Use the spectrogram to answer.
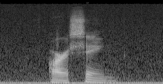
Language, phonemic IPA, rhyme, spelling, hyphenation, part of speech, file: Dutch, /ɑrˈseːn/, -eːn, arseen, ar‧seen, noun, Nl-arseen.ogg
- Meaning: arsenic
